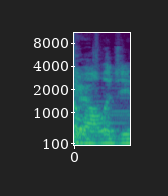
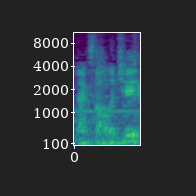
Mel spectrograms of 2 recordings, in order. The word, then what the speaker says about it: vexillology: There's an extra syllable in there. It's Gotcha. vexillology, not vexology.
